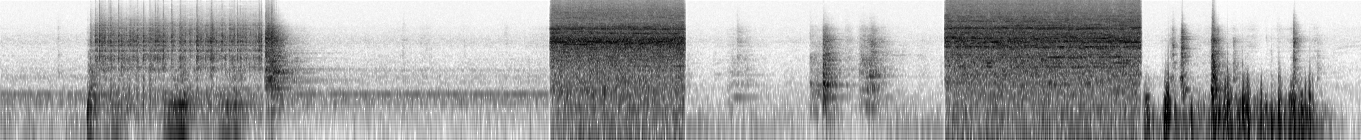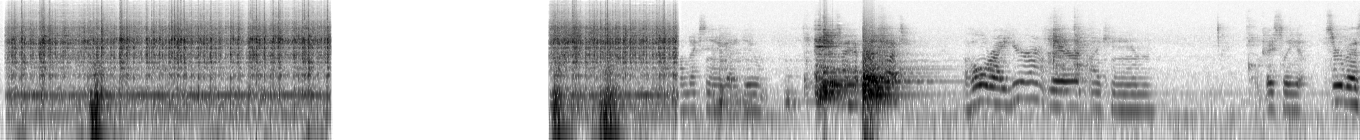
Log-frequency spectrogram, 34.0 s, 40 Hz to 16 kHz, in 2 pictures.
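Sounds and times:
crackling arc welding: 0:01.1 - 0:03.4, 0:06.9 - 0:08.6, 0:11.8 - 0:14.3, 0:17.1 - 0:21.2, 0:23.9 - 0:25.5
angle grinder cutting steel: 0:17.1 - 0:21.1, 0:23.9 - 0:25.5.

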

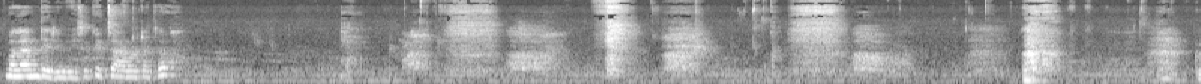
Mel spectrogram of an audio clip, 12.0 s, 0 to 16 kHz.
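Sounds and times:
person breathing: 0:04.0 - 0:05.7.

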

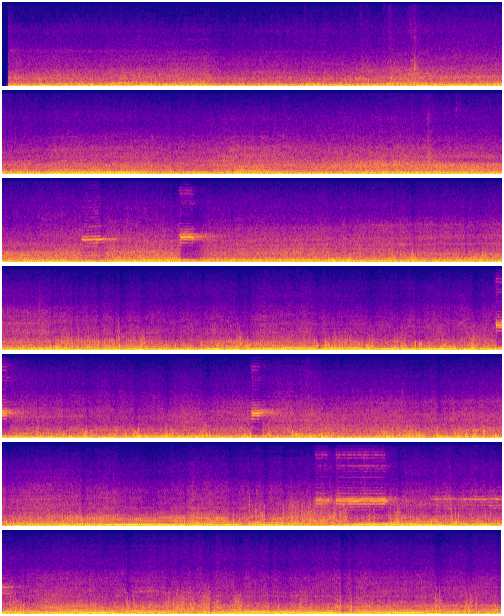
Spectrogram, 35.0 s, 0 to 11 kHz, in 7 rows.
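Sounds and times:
motorcycle engine accelerating: 0:01.0 - 0:34.9.

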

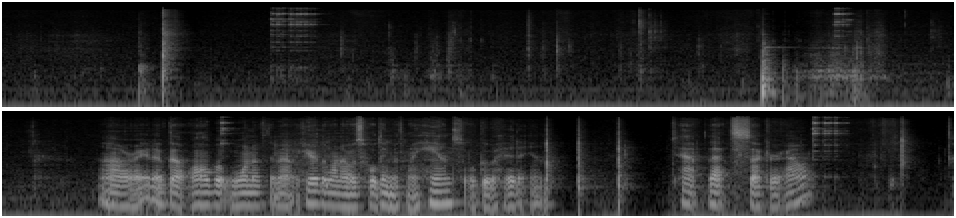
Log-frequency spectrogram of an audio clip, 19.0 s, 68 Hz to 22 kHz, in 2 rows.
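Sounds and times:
steady low hum: 0:00.0 - 0:19.0
small screws clinking: 0:02.7 - 0:03.3.

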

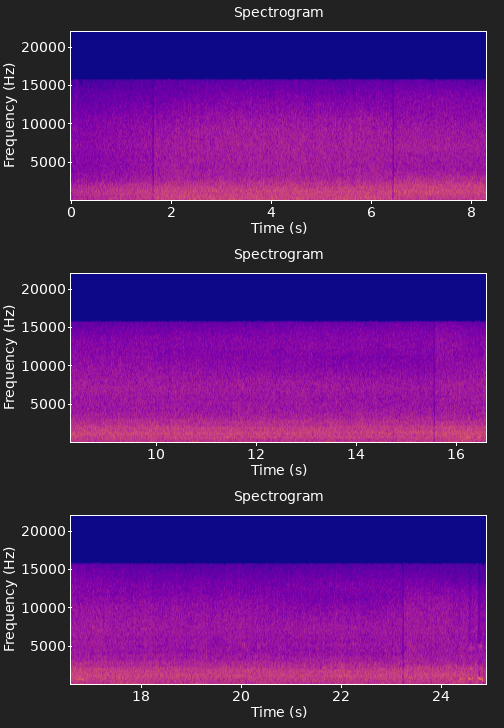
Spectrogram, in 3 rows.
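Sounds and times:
fountain water splashing: 0:00.0 - 0:24.9.

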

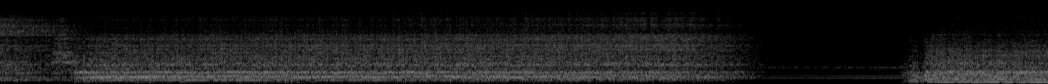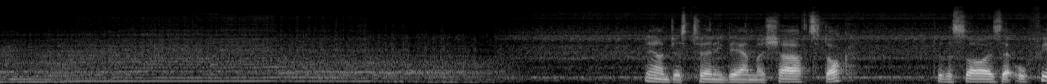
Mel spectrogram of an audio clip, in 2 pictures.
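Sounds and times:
metal lathe drilling into steel: 0:00.0 - 0:07.6, 0:09.1 - 0:20.9.

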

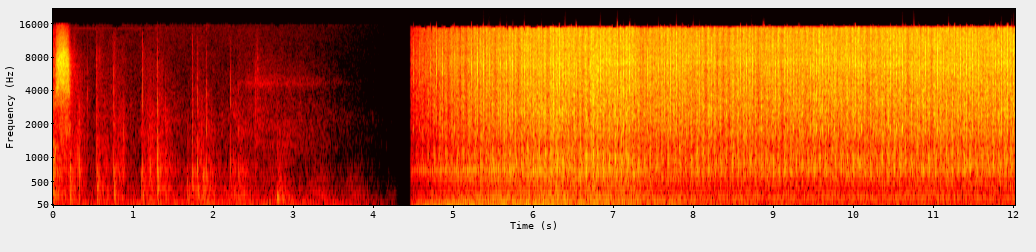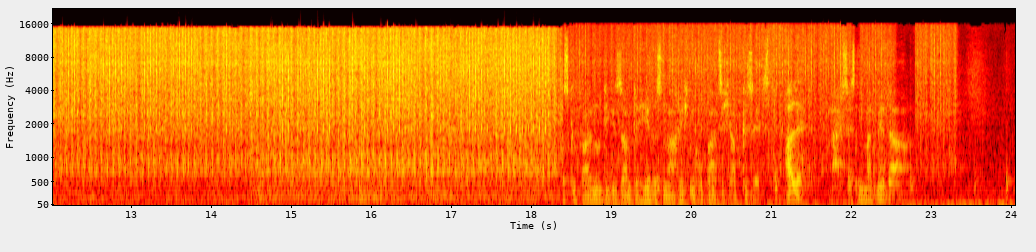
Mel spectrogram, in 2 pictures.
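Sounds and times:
teleprinter clattering: 0:05.3 - 0:23.3.

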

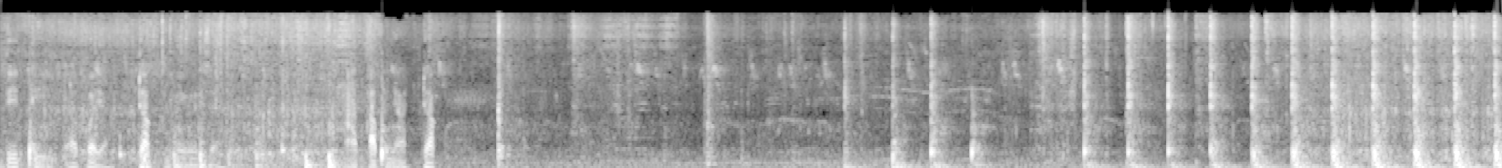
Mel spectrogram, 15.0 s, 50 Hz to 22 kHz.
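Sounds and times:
sharp knocks on wooden formwork: 0:01.7 - 0:04.0, 0:08.4 - 0:10.0, 0:10.8 - 0:15.0.

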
